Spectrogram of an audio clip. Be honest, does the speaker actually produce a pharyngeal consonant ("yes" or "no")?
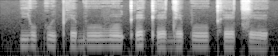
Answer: no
